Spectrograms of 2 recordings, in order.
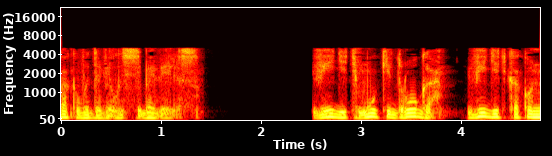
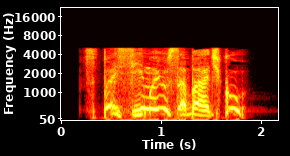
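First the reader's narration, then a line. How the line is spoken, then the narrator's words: Near shout. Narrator (Russian): практически выкрикнул нищий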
